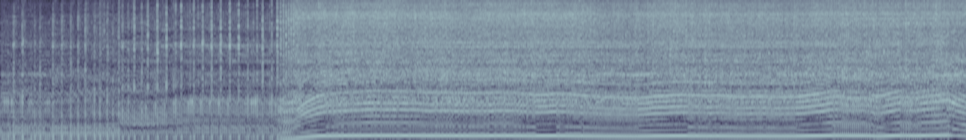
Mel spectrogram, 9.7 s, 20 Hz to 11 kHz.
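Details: Troy-Bilt 20" two-stroke chainsaw after carburetor adjustment, cutting wood: a rough, rattly start, then it settles into a strong, steady high drone that holds pitch through the cut; it cuts better than ever since new.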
